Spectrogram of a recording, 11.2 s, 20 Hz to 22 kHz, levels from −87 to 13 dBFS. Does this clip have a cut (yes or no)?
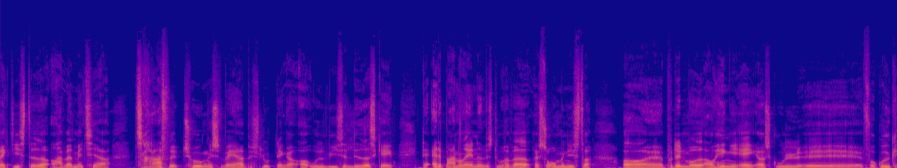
no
